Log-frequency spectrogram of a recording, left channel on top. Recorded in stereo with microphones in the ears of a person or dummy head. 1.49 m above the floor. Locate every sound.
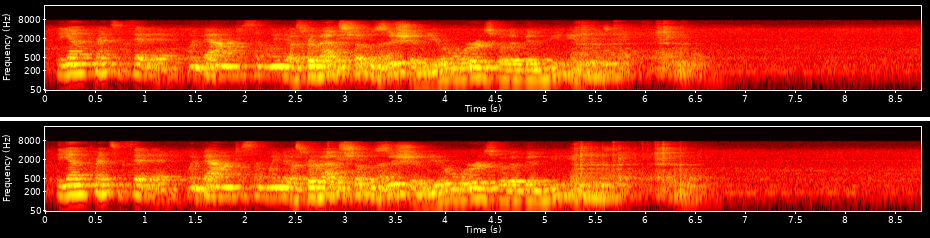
0.1 s a woman speaking: 65° right (ahead or behind), 1.2 m
2.4 s a man speaking: 15° left (ahead or behind), 0.7 m
5.2 s dripping: 60° right (ahead or behind), 0.6 m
